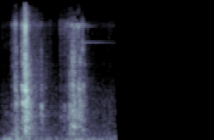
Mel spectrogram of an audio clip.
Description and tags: lock open
lock, unlock, unlocking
